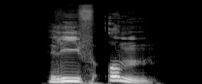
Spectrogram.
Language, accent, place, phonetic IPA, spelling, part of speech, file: German, Germany, Berlin, [ˌliːf ˈʊm], lief um, verb, De-lief um.ogg
- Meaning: first/third-person singular preterite of umlaufen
